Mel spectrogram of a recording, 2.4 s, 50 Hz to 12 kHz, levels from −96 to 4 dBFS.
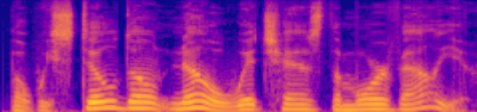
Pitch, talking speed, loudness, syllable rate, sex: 150 Hz, 250 wpm, -16 LUFS, 4.8 syllables/s, male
